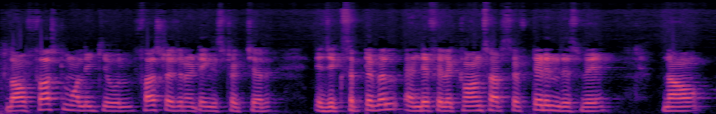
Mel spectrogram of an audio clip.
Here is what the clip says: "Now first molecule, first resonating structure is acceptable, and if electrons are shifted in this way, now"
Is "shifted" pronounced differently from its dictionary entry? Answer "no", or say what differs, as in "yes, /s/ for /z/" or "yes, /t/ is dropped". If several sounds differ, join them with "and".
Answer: yes, /s/ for /ʃ/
